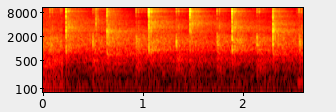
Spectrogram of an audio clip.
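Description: A rapid, steady volley of a dozen or so crisp, bright pocks, a table tennis ball being hit back and forth at an even rally pace during a division d'honneur match, with no talking.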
